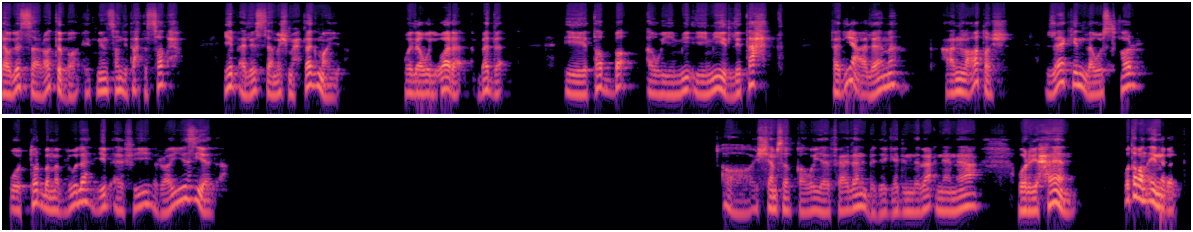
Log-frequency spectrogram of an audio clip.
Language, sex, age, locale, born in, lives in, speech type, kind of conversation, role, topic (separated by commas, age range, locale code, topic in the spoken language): Arabic, male, 45-49, ar-EG, Egypt, Egypt, read, expert-assistant, expert, ليه النباتات اللي عندي في البلكونة بتدبل بسرعة وبتبطل تنمو؟ إيه الأسباب البيئية اللي ممكن تكون بتأثر عليها؟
